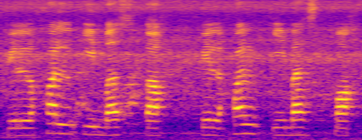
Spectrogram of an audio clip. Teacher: Hukum bacaan gharib yaitu shad diganti menjadi sin.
